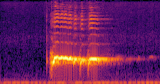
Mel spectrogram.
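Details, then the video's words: Local zebra dove (perkutut lokal) cooing: a soft, hollow coo under a second long, broken by two quick catches and trailing off evenly, over a low steady hum. "Perkutut Lokal Gacor Suara Kristal"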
